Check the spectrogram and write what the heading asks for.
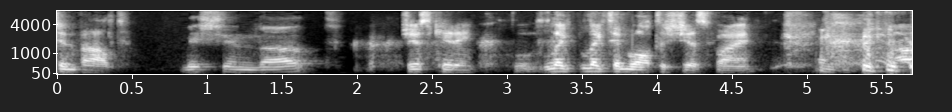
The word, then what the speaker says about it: Lichtenwaldt: last name nish involved mission vote just kidding linkedin walt is just fine all right uh hardcore legend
